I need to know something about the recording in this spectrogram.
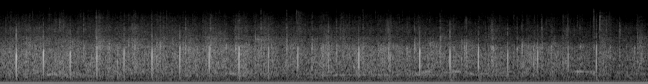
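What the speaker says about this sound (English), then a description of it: "Give one more round of applause" A school concert-band audience claps steadily at a spring concert, a dense, sustained round of applause with sharp individual claps standing out, over a constant low hum in the hall.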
